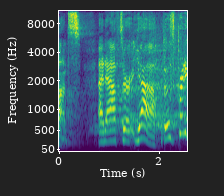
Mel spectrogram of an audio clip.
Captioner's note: cheering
